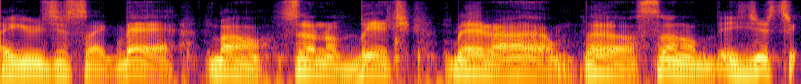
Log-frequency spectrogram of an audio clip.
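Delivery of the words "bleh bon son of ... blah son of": put-on slurred, mumbling, hard-to-understand carny voice. Retelling how a relative by marriage spoke: imitating a mumbling carny. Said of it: "he spoke like a carny, really hard to understand".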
